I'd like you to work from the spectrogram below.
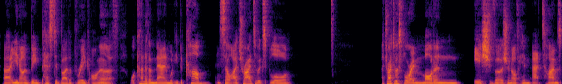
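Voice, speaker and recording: An Australian man talking reflectively and articulately in an interview, with an animated storytelling way about him. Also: mid-range voice. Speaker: guest author and audio drama writer.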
